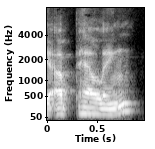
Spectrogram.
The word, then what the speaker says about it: appealing: When you have that two vowels together, E and A in English, it's often like then open. You know, so if there's no A, then it could be appealing, but with a with the A, then it's it's like the E is open.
